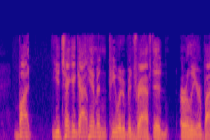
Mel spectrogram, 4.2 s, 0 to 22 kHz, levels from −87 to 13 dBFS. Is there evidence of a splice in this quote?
yes; 2 cuts; at 1.7 s, 2.2 s

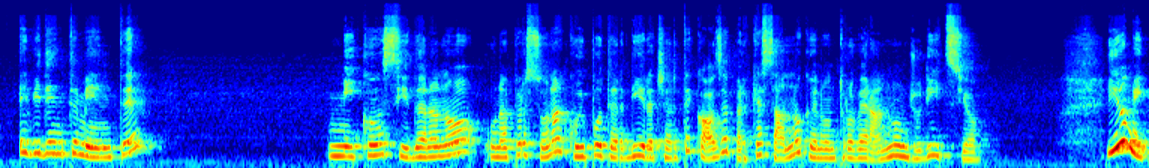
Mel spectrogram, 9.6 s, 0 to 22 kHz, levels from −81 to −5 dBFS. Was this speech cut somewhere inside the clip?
no; 0 cuts

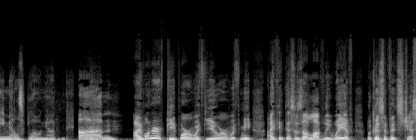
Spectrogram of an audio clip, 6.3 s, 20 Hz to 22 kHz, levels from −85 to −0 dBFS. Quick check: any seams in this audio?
yes; 1 cut; at 1.1 s

